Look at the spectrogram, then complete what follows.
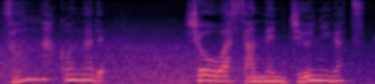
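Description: A woman's voice: medium pitch, slow pace, noisy background, lightly acted. An older woman acting as an earnest social worker who narrates her own life in a radio drama. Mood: reflective. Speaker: narrator and lead actor.

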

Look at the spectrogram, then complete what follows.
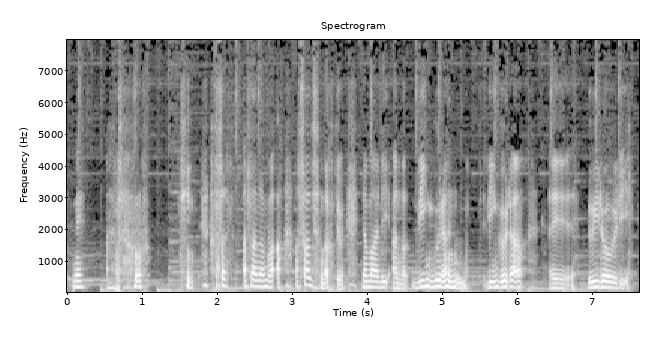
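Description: A woman hosting a casual morning stream, chatty and quick to giggle as she talks to her listeners. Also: fairly low pitch, darkish tone. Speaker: online audio show host and voice performer. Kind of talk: casual morning livestream chat.

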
